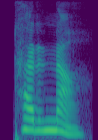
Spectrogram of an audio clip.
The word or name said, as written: ठरना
